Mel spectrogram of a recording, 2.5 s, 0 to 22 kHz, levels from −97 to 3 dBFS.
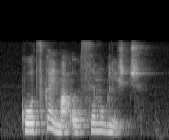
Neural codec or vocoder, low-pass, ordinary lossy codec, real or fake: none; 7.2 kHz; none; real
